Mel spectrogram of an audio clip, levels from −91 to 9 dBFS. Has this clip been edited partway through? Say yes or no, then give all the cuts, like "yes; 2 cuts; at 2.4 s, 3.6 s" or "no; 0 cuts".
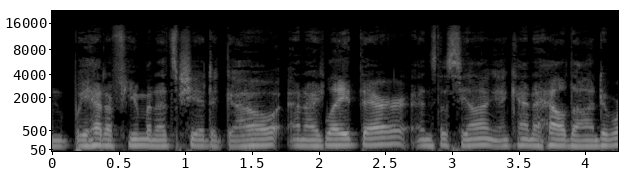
yes; 3 cuts; at 0.9 s, 2.0 s, 2.9 s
